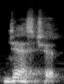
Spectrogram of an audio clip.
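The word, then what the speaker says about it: gesture: इसी तरह एक वर्ड है जेस्चर, जिसे लोग गेस्चर कह रहे होते हैं, तो आपने गेस्चर नहीं कहना, सही वर्ड है जेस्चर।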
